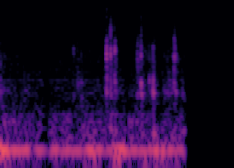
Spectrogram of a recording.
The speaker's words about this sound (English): Who's typing this time? Is not me.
